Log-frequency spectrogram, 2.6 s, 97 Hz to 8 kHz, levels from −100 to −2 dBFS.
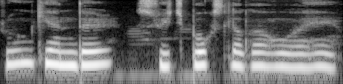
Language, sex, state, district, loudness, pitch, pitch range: Hindi, female, Arunachal Pradesh, Papum Pare, -15 LUFS, 265 Hz, 245-275 Hz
